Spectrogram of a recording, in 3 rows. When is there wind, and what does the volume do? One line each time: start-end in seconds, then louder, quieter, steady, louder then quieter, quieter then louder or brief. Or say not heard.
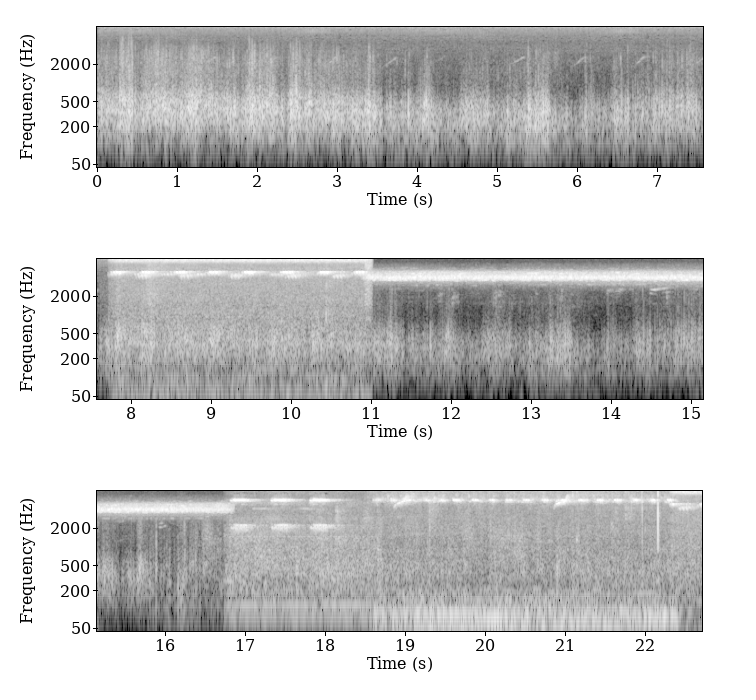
0.0-22.6 quieter.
